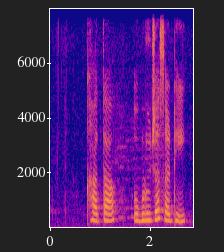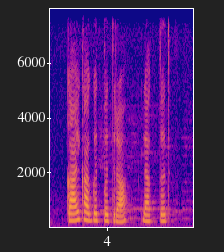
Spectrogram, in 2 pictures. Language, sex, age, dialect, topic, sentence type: Marathi, female, 41-45, Southern Konkan, banking, question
